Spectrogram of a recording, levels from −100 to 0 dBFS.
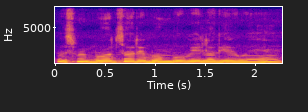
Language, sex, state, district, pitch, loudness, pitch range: Hindi, male, Arunachal Pradesh, Lower Dibang Valley, 190 Hz, -11 LUFS, 185-195 Hz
